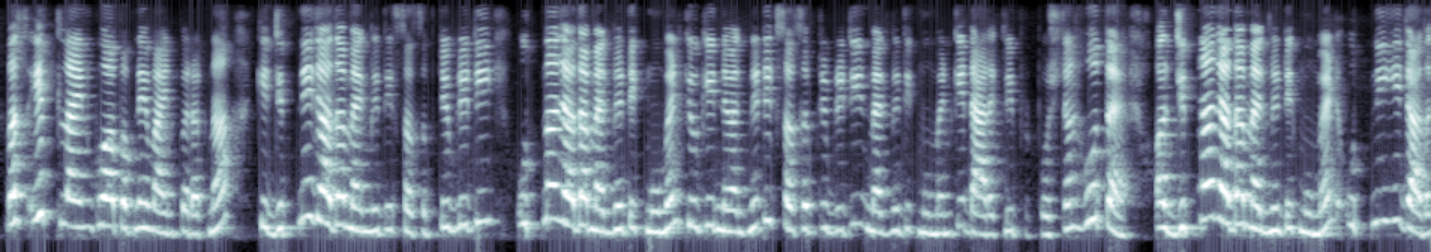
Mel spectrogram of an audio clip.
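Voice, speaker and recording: A woman's voice: sits high, lively intonation, fast talker, hardly any pauses, sharp tone, muffled recording. A woman with an Indian accent lecturing on chemistry, explaining step by step and asking many rhetorical questions. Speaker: chemistry teacher.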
